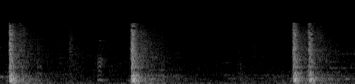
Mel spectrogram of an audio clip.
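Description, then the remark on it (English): Sharp, solid coded knocks on a door by someone wanting to come in, in a deliberate pattern: two single raps spaced well apart, fainter taps between them, then a quick double knock at the end. No voices. “Three, two, one, and then two knocks.”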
